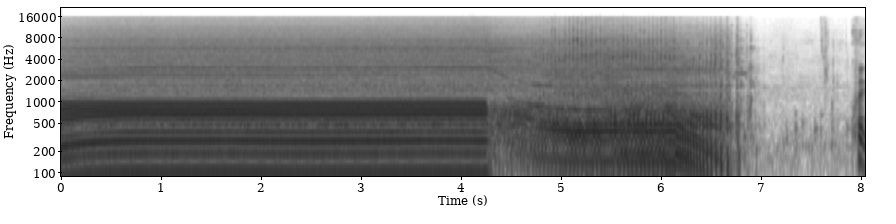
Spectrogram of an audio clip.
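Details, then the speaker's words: Small two-stroke leaf blower after two new fuel lines, new fuel filter, tank flush, properly mixed fuel and cleaned muffler: steady even high-revving buzz, no stumbling or surging, drops off cleanly at shutdown; still slightly smoky as oil burns off. "okay so there you have it nice or simple fix um two new fuel lines a new fuel filter and a tank flush and then literally just put some some proper pectoral in it"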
